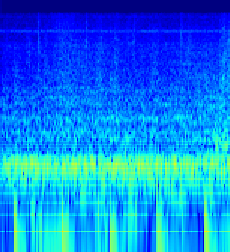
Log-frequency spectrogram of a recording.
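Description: A steady mid-pitched electrical hum over faint background noise.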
